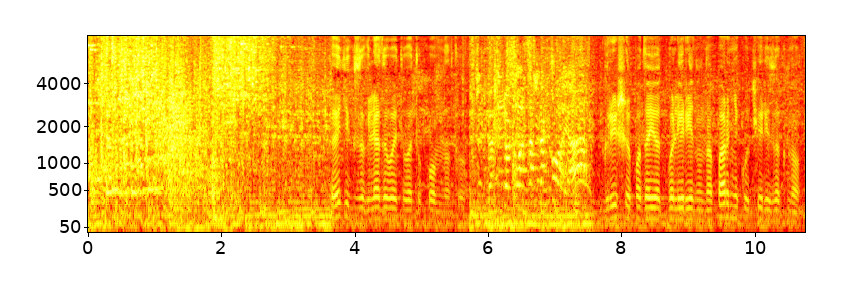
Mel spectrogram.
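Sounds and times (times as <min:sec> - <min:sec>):
furniture breaking as a man falls onto it: 0:00.0 - 0:02.9
speech: 0:03.7 - 0:10.7.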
